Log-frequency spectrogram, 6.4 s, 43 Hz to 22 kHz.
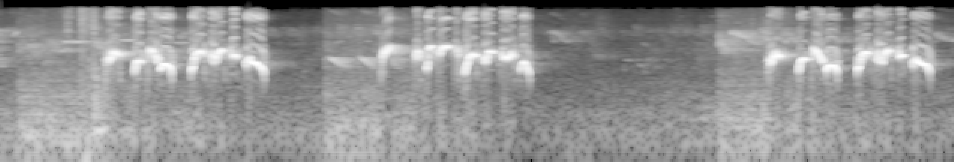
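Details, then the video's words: Morning training song of a red-whiskered bulbul, a lure recording in the long twisted double-voice style, 2020: three loud phrases of quick, looping whistled notes with crisp high clicks, separated by short silences. "Luyện chào mào hót sáng 2020, Giọng kép xoắn dài Quá hay"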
